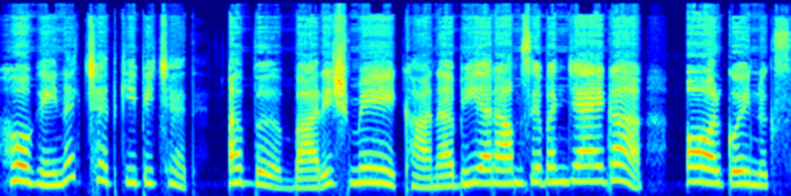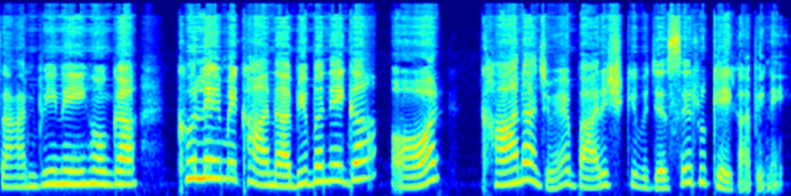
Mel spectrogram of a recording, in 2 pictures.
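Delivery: put-on bright, pleased young woman's voice; proud young wife; cheerful young wife. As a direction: show off the new rooftop kitchen. Character voice in a story.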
